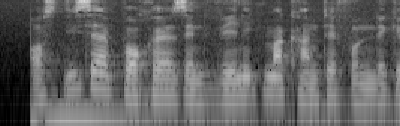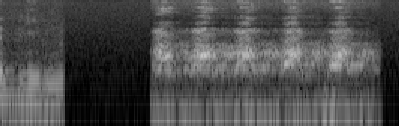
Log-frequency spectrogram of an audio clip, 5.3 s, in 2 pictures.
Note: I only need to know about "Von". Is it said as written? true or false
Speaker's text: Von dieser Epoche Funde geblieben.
false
